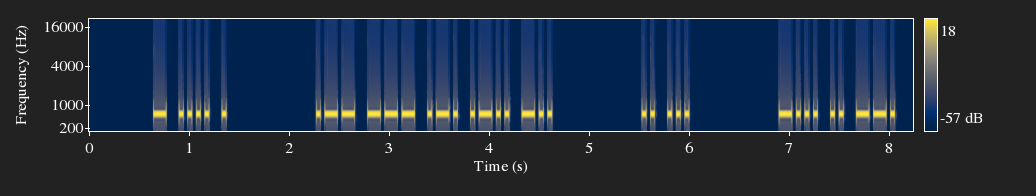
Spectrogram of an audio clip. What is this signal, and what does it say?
Morse code, heard as a keyed tone, about 28 wpm, 700 Hz. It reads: THE WORLD IS BIG
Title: 3x Word-Spacing - Sentences from Top 400 Words - 28wpm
